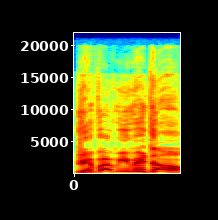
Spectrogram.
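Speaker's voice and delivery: put-on small, hoarse, very high old-lady voice. Telling how their grandmother answered about rugby, in a small raspy grandma voice. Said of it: "avec sa petite voix éraillée".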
